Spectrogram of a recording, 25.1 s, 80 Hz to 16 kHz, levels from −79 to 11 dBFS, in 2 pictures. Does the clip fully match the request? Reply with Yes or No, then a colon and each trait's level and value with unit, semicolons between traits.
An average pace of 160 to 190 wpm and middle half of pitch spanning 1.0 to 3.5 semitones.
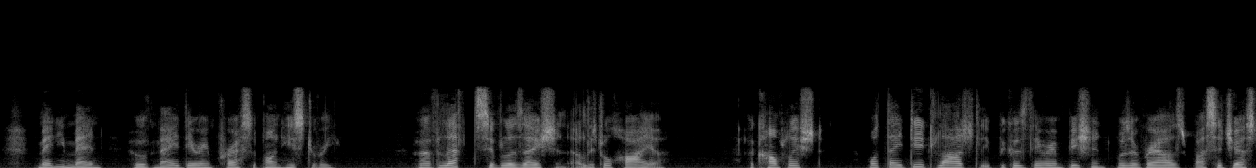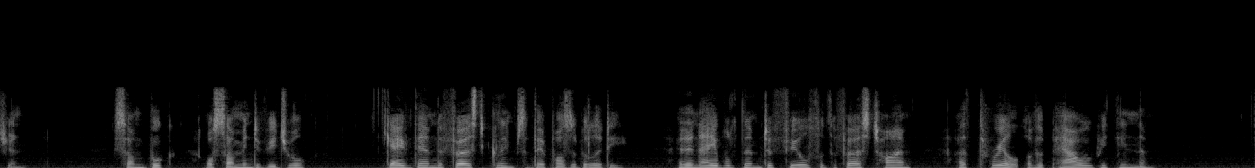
No: slow, 135 wpm; average, 3.0 semitones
